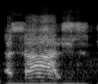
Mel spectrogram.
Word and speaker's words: Assange: Assange.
